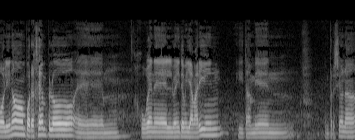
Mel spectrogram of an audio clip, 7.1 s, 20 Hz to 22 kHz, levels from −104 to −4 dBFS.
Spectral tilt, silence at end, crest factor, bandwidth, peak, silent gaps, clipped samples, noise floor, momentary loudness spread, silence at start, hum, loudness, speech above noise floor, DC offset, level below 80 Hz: -6.5 dB/octave; 0 s; 16 dB; 12 kHz; -20 dBFS; none; under 0.1%; -63 dBFS; 17 LU; 0 s; none; -37 LUFS; 27 dB; under 0.1%; -76 dBFS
